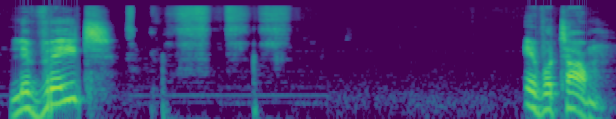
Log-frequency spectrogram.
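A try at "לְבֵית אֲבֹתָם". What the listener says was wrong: Nice. Levate Avotam.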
